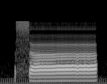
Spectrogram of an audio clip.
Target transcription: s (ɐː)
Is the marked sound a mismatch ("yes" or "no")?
yes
